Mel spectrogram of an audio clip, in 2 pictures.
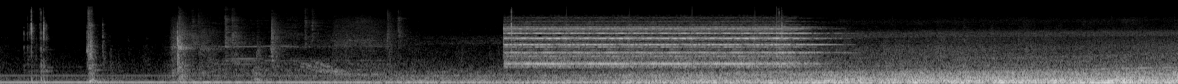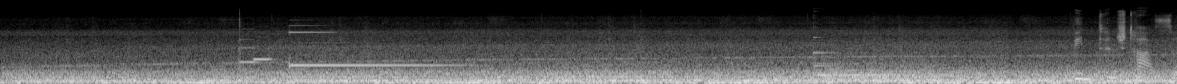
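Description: A tram rumbles along rails, growing louder as it gathers speed.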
